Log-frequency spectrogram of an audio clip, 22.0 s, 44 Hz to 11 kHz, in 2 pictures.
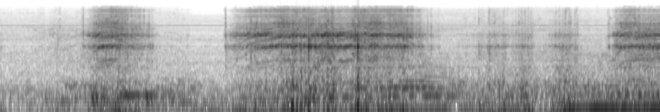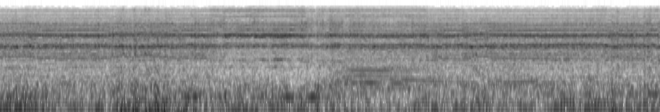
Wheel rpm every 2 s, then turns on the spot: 30, 10, 140, 80, 20, 130, 160, 160, 160, 160, 160.
8-10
